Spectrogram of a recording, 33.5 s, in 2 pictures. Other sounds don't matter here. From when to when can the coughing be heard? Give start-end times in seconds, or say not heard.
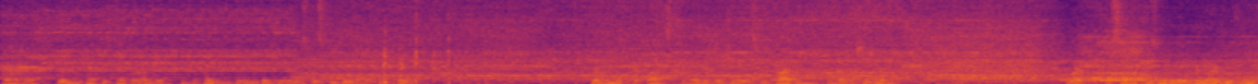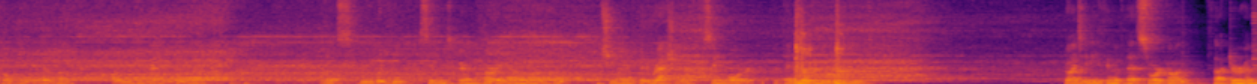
4.9-6.5, 26.9-28.1.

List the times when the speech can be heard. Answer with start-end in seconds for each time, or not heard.
0.0-5.7, 7.8-11.9, 14.2-19.6, 21.0-28.4, 30.9-33.4.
